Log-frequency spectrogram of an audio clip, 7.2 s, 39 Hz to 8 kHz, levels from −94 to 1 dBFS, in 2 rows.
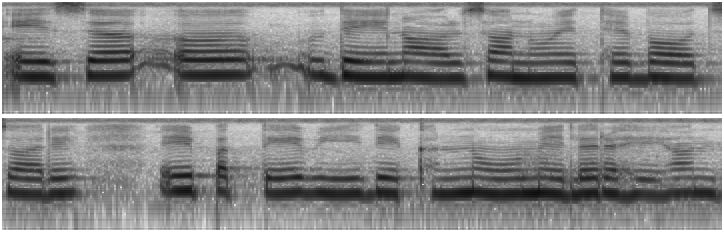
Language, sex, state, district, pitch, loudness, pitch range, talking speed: Punjabi, female, Punjab, Kapurthala, 230 Hz, -15 LUFS, 225-245 Hz, 125 wpm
